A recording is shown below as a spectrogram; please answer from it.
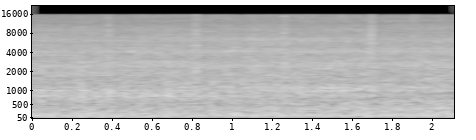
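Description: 1968 Buick GS 400's original 400 cubic-inch V8 idling steadily, heard from close over the open engine bay.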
